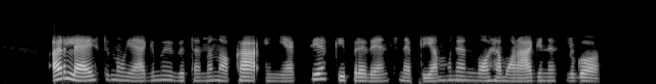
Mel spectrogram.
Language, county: Lithuanian, Šiauliai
